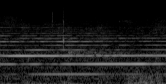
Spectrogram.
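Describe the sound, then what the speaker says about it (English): A steady electronic alert siren from a Factorio programmable speaker warning of low power buffer, a sustained tonal wail holding at even loudness throughout with no speech. "That's what that siren's about."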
